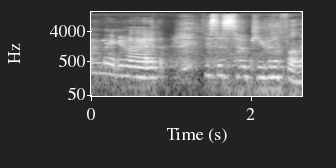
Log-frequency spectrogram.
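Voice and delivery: high, tearful voice, crying through the words. Retelling a drive on Colorado back roads, imitating own past crying. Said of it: "I'm crying".

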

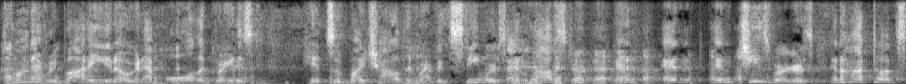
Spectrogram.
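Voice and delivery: high, overeager, cheery dad voice, rattled off quickly.

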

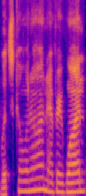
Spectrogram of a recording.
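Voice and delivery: put-on soft, mopey, very depressed emo-kid voice. Recalling leaning into the mic in old interviews: imitating depressed emo kid. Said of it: "I sounded like the most depressed fucking emo kid ever".

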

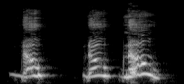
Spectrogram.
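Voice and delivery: very high-pitched, loud squeak. Narrating a story as the elf answers a boy's plea, squeaky Dobby voice. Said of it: "squeaked Dobby".

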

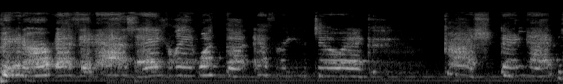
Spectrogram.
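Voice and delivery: very high, shrill screaming. Retelling how her mom yelled during fights: imitating her mom screaming. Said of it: "just screaming her head off".

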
